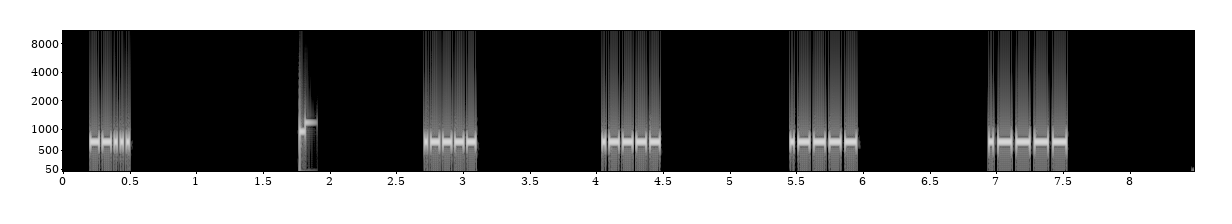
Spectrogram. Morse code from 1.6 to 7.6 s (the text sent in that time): 1111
